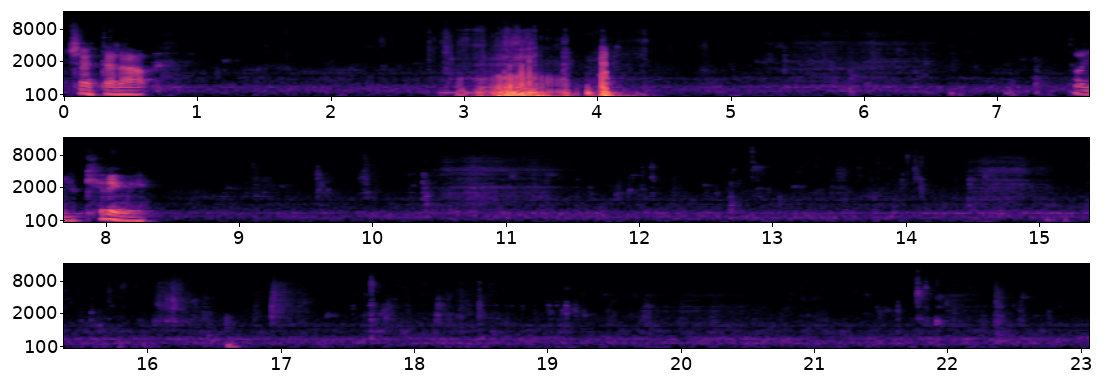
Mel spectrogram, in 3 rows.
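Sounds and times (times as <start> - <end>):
chewing crisp pizza crust: 8.7 - 23.0.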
